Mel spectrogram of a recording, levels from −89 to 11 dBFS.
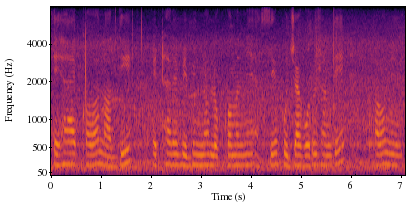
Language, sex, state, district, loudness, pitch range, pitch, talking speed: Odia, female, Odisha, Khordha, -21 LUFS, 185-195 Hz, 190 Hz, 95 wpm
